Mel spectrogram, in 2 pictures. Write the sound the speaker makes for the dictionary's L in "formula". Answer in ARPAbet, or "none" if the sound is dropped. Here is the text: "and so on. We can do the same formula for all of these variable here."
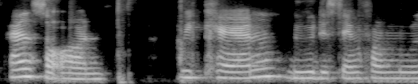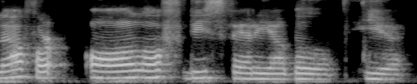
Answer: L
